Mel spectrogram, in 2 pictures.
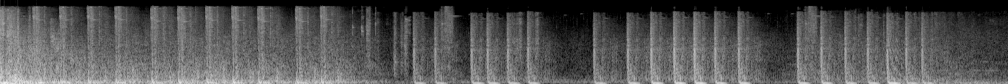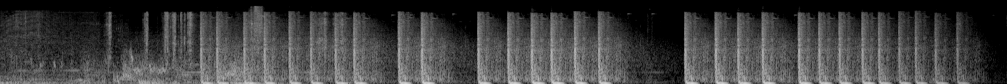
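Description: Loud assault rifle fire from the video game Fortnite rattles out in repeated rapid bursts with short gaps, nearly filling the whole stretch.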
